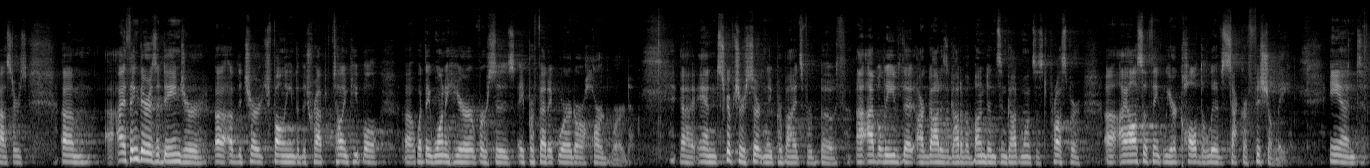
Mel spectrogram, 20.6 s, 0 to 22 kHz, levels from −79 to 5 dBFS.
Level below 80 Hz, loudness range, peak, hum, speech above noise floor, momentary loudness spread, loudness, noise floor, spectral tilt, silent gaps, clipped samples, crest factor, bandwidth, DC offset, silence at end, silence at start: -72 dBFS; 4 LU; -6 dBFS; none; 24 dB; 13 LU; -24 LUFS; -47 dBFS; -6 dB/octave; none; under 0.1%; 18 dB; 16 kHz; under 0.1%; 0 s; 0 s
